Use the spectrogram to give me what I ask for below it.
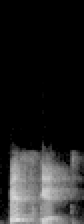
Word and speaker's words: biscuit: Biscuit, biscuit. The U is silent.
